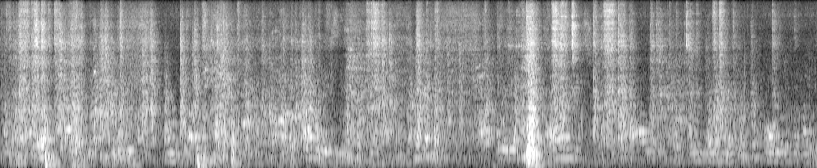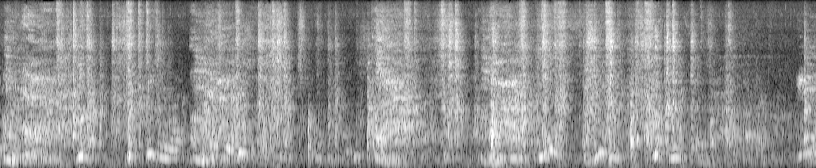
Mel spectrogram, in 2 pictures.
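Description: Low, indistinct men's voices while two men arm wrestle at a table, with a single sharp thump about six and a half seconds in.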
